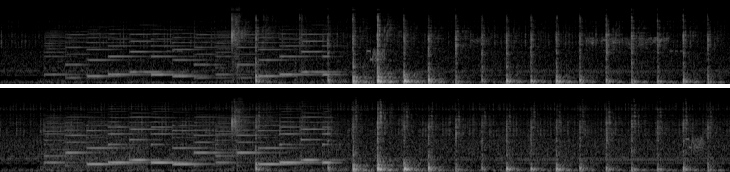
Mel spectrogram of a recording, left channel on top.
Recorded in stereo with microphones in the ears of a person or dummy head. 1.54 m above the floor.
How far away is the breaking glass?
No breaking glass in this recording.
